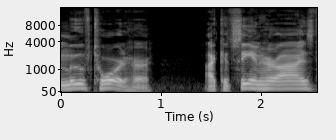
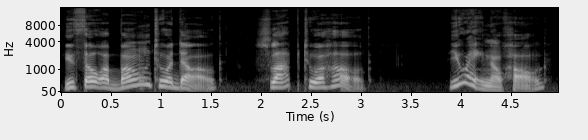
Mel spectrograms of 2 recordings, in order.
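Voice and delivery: much higher, firm refusal; a godmother drawing the line; Miss Emma refusing; 7 semitones higher than usual. Acted. Emma pleading.

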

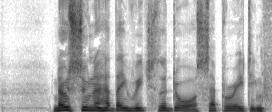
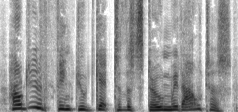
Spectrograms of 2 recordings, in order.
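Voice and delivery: brisk, higher-pitched practical voice; businesslike and pitched up; 7 semitones higher than usual. A narrator's reading. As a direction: take charge in a no-nonsense way. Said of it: "said Hermione briskly".

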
